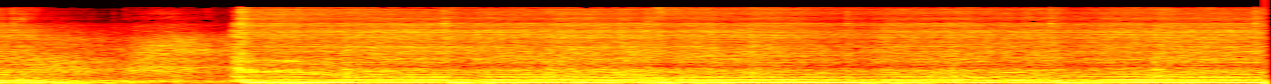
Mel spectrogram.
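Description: Live rock band in an arena, recorded on a phone: the music dies down for about a second, then the full band comes crashing back in, loud, with heavy low electric guitar and bass.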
